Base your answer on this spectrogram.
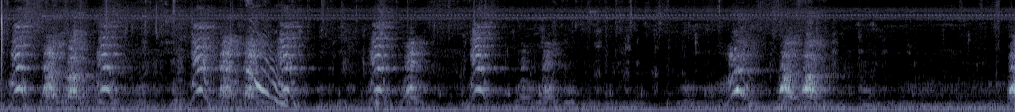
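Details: Jindo puppies at play, yapping in short, high barks that come in quick bursts, about a dozen yips over ten seconds with brief pauses, over a steady low hum.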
